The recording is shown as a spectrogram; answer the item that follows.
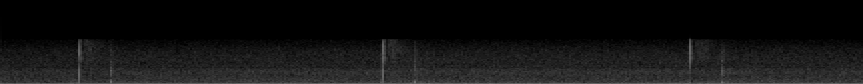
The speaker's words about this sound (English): We can detect the echoes as well. We're able to distinguish between the original click and the echo. This is a sperm whale making clicks with the echoes rebounding back from the surface of the water.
